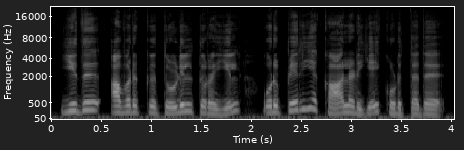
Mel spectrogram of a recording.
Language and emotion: Tamil, neutral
